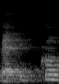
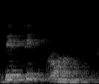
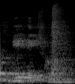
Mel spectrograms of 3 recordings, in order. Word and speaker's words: ব্যতিক্রম: বানানটা লেখা যাবে আমি মাঝে মধ্যেই ভুল করে এটাকে ব্যতিক্রম বলে উচ্চারণ করে ফেলি, কিন্তু সেটা ভুল উচ্চারণ, এর প্রমিত উচ্চারণটা হলো ব্যতিক্রম।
